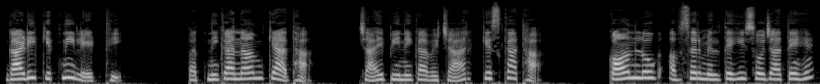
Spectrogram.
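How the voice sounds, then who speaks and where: A woman reading a teacher's guide aloud in an even, measured voice. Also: a little high, dry recording, clean studio sound. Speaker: textbook reader.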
